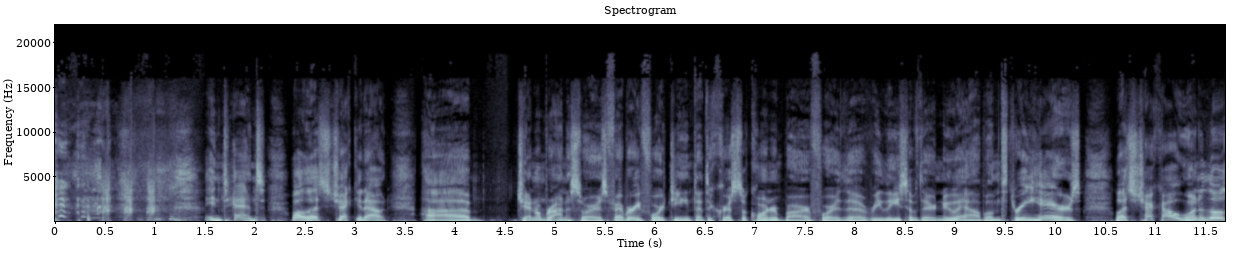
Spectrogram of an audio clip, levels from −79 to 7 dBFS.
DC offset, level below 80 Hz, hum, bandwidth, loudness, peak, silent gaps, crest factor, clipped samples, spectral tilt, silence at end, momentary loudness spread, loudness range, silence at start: under 0.1%; -42 dBFS; none; 18.5 kHz; -15 LUFS; -2 dBFS; none; 12 dB; under 0.1%; -4.5 dB/octave; 0 s; 5 LU; 2 LU; 0 s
